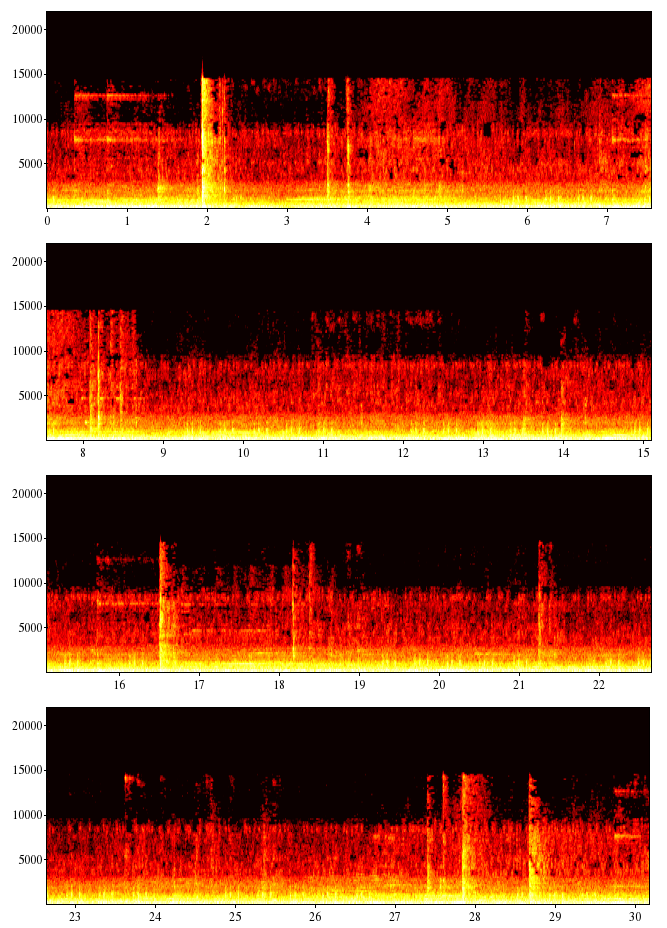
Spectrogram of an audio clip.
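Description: Rise of Ra video slot machine running its free spins: its reel and win sound effects over a steady gaming-hall din, with a sharp click about two seconds in.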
